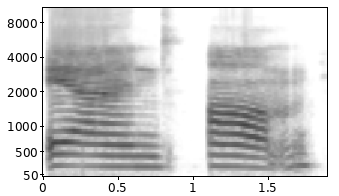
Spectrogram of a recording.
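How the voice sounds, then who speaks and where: A woman's voice: medium pitch, level tone, vocal fry, sharp tone, clear, resonant tone, rough recording. A woman narrating a tabletop game as game master, describing scenes with frequent fillers. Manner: unhurried, descriptive, many fillers.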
